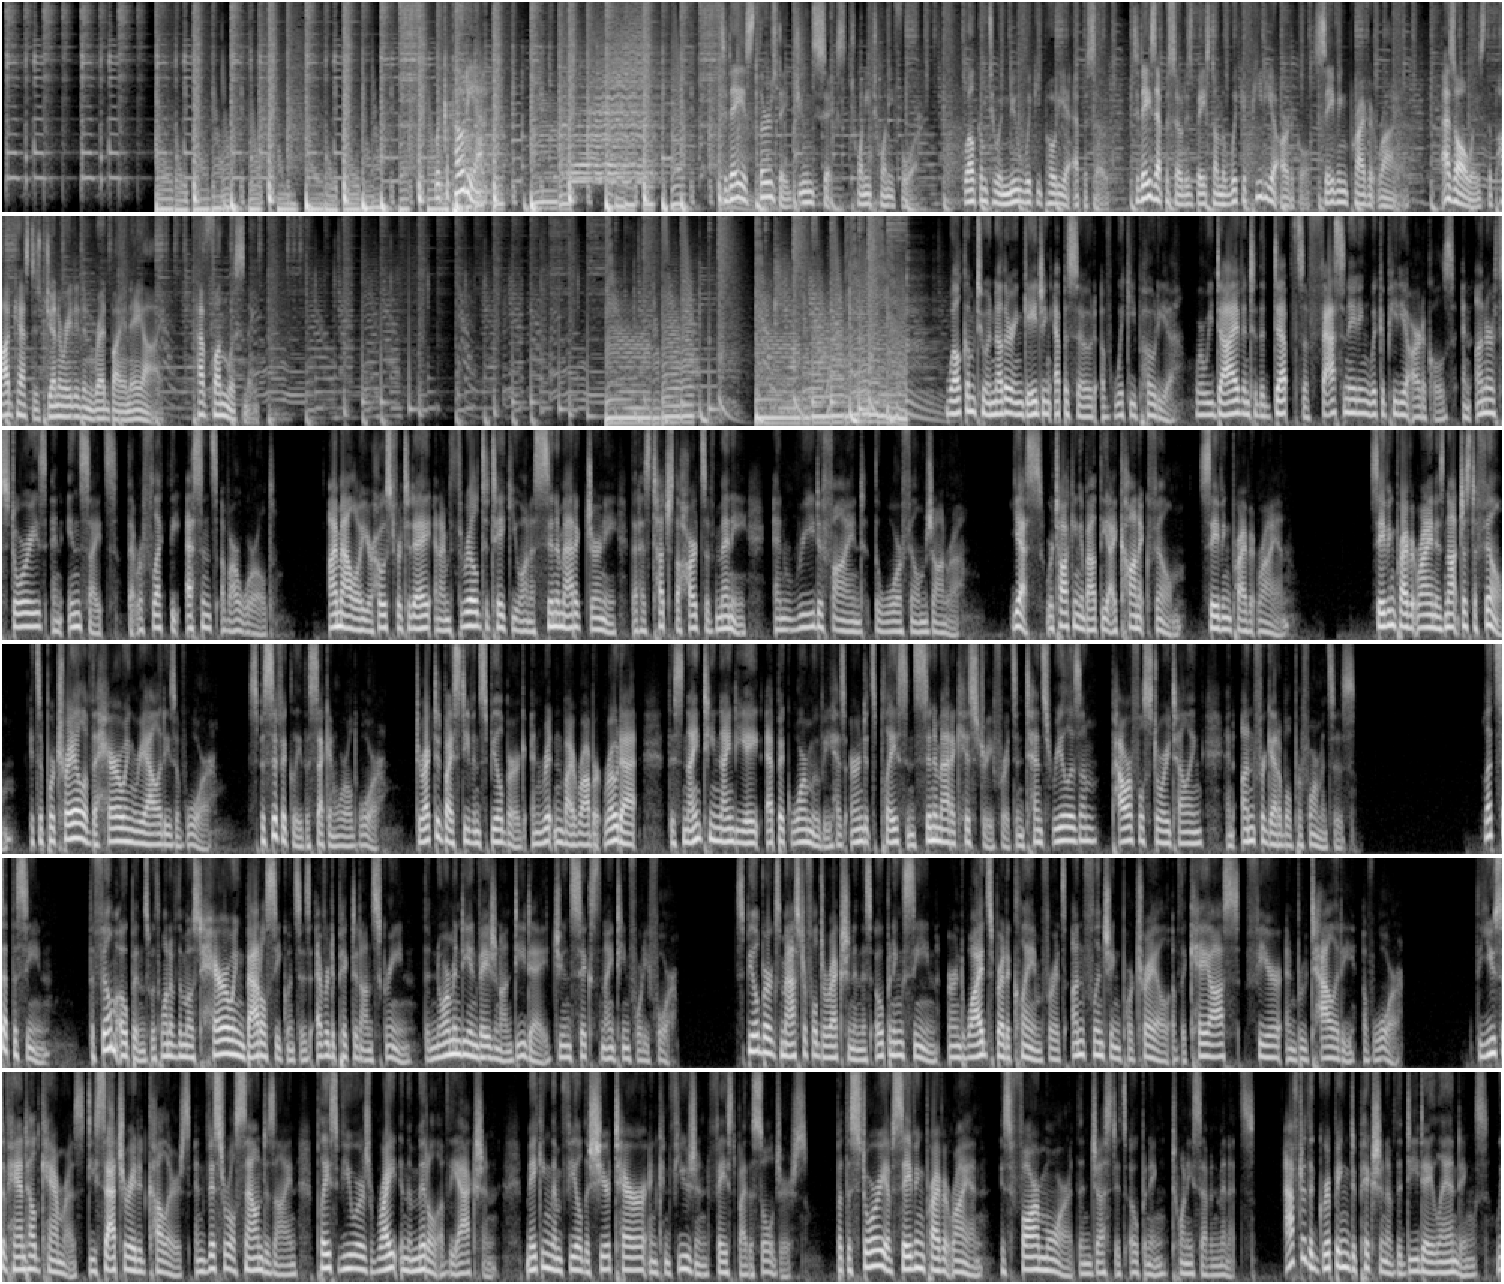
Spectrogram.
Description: Saving Private Ryan – WIKIPODIA – ein KI Podcast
